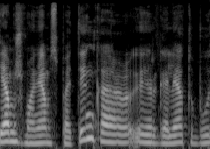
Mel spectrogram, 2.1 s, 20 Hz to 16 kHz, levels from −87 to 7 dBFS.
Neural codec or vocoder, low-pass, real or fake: vocoder, 44.1 kHz, 128 mel bands every 256 samples, BigVGAN v2; 14.4 kHz; fake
